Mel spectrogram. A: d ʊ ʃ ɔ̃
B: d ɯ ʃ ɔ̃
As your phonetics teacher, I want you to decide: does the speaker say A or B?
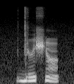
B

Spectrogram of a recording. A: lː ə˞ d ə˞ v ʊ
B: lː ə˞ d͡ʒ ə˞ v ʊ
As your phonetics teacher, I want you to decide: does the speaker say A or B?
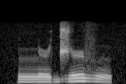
B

